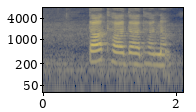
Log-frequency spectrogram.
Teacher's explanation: दंत्य। दांत और जीभ के स्पर्श से बोले जाने वाले वर्ण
